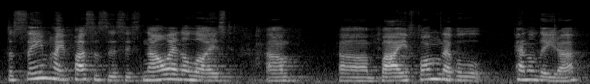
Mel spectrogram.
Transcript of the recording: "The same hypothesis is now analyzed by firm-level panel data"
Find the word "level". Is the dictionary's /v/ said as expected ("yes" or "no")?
yes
